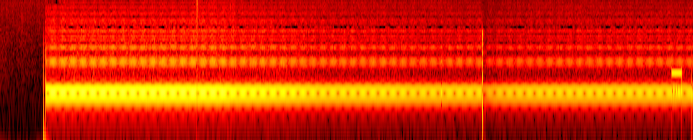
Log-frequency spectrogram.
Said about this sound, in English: Aw. She picked back up. I hit the dial tone real quick, but not quick enough, apparently. But then she just hung up anyway.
